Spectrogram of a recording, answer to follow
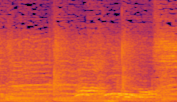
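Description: A small group of women singing a gospel song over a keyboard accompaniment, with a couple of sharp percussive beats.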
